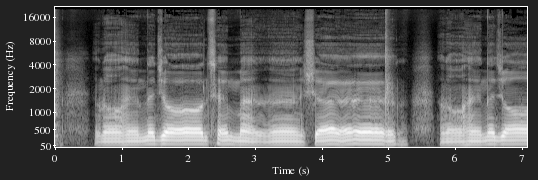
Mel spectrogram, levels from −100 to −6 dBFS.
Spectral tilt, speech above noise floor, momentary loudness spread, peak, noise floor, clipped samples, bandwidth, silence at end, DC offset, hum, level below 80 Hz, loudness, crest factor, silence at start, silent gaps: -7 dB/octave; 30 dB; 10 LU; -2 dBFS; -44 dBFS; under 0.1%; over 20 kHz; 0 s; under 0.1%; none; -48 dBFS; -15 LUFS; 14 dB; 0 s; none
